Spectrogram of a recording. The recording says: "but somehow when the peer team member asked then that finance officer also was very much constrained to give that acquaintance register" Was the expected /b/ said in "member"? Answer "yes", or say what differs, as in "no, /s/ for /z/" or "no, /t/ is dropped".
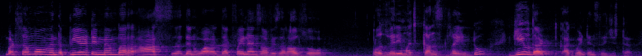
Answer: yes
